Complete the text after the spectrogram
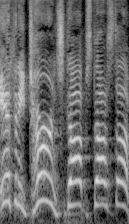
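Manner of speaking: put-on very high, shrill, drawn-out scream. Retelling a warning during a sandstorm near a cliff: imitating own past screaming. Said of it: "And I'm screaming".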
